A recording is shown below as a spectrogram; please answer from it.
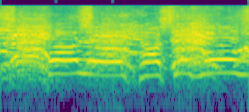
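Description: Crowd of protesters chanting loudly in unison, the phrase repeating in a steady rhythm.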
